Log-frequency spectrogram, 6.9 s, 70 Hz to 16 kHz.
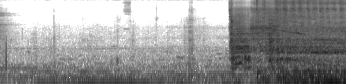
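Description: Chevrolet 396 big-block V8 starting up. It catches abruptly about four and a half seconds in and then runs loud and steady with a deep rumble, after a quiet stretch with only a faint low hum.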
